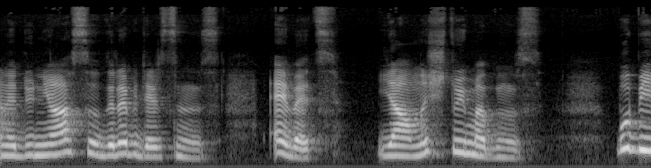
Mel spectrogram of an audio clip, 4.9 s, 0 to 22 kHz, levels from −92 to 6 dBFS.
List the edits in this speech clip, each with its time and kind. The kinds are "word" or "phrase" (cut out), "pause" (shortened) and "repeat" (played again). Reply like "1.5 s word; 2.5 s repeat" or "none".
none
